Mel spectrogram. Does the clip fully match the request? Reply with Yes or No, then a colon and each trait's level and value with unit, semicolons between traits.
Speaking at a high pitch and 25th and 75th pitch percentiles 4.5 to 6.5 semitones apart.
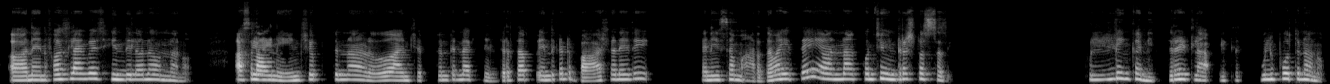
No: high, 225 Hz; average, 3.2 semitones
